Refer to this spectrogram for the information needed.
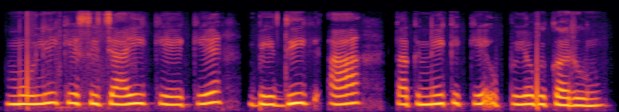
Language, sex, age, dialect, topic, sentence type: Maithili, female, 25-30, Southern/Standard, agriculture, question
